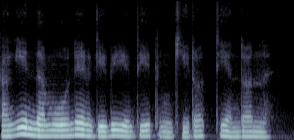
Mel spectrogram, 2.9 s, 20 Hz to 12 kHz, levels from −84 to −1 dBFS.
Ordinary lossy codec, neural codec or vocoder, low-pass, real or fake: none; codec, 24 kHz, 0.5 kbps, DualCodec; none; fake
